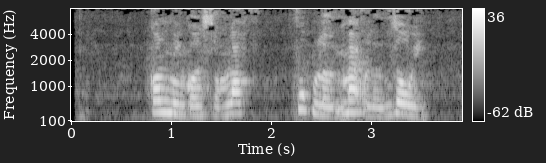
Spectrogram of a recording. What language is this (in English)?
Vietnamese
